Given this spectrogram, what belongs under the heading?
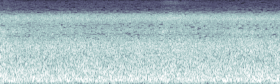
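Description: A steady, broadband rush of falling water roars continuously without a break, like a waterfall heard from nearby.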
